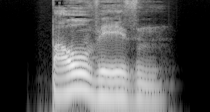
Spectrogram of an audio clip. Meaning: construction (trade of building)
- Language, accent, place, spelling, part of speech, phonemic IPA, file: German, Germany, Berlin, Bauwesen, noun, /ˈbaʊ̯ˌveːzən/, De-Bauwesen.ogg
